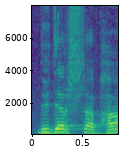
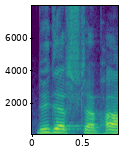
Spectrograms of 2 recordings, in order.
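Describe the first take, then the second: No difference in how they are said.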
